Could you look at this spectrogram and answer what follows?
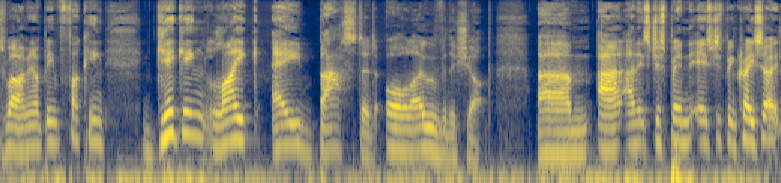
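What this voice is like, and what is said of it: Raw, strained voice. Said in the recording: “You can probably tell my voice is a bit raw”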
